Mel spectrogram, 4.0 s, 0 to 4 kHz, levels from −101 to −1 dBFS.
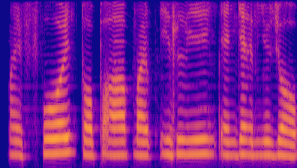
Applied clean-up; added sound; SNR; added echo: neural mask model DeepFilterNet 3.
